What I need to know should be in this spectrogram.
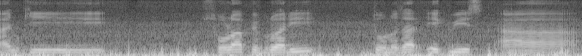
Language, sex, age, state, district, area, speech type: Marathi, male, 30-45, Maharashtra, Amravati, rural, spontaneous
